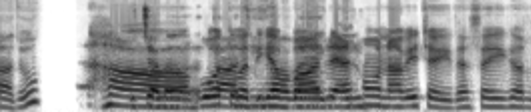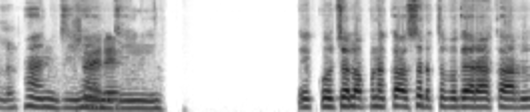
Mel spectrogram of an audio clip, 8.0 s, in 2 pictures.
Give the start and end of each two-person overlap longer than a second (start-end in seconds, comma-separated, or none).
1.0-2.6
